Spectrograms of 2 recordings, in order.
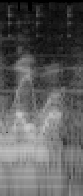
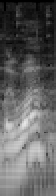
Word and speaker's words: Lewa: Originally, we just called him Lua and then after we watched all the content on the Toa's promotional CDs, that's when we settled on his name being Lewa based on how the narrator pronounced his name, Lewa, Toa of Air.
